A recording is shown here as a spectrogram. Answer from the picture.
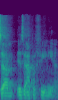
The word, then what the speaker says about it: apophenia: 95% of what we see through the fMRI is apophenia. It's pattern. It's our brains imagining patterns. – Apophenia. How do you say it? – APOPHENIA.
